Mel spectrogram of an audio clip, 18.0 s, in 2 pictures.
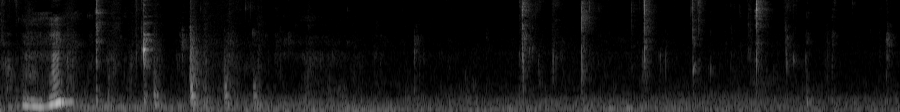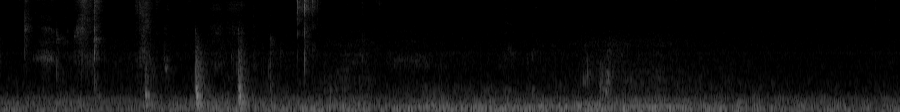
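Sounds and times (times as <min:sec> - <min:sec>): person chewing food: 0:00.8 - 0:12.3.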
